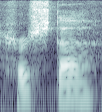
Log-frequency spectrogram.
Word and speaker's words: Hrsta: And then we have to go back to Montreal for a band called, I'll show you the inch, it's spelled HRSTA and it's pronounced Hershta, another post-rock band out of Montreal.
